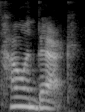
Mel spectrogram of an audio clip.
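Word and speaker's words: Hollandback: to pronounce it it's holland back just like it sounds back it's not beck or bach it's back just like we're back so uh i hope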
